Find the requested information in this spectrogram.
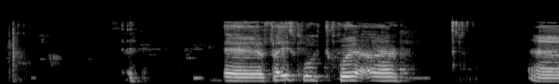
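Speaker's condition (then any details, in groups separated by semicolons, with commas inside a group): Cerebral palsy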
